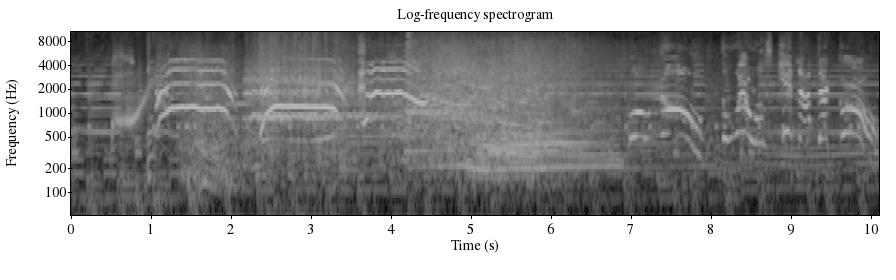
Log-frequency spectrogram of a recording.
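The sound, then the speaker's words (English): A cartoon car with Shaggy and Scooby aboard revs up and races off from a drive-in in a Scooby-Doo cartoon, its engine roar swelling mid-clip under springy boing-like sound effects, with animated voices shouting around it. “Shaggy and Scooby hop in their car.”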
